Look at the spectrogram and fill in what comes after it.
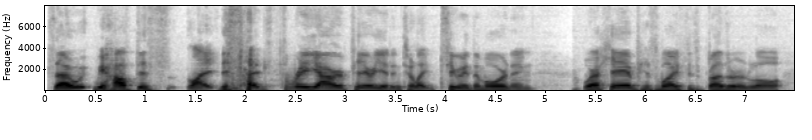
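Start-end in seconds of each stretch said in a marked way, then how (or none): none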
